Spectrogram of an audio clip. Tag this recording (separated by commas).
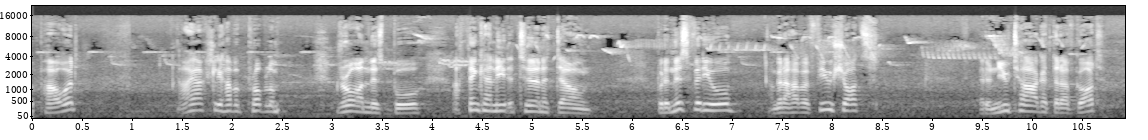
Bird vocalization, Bird, Speech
